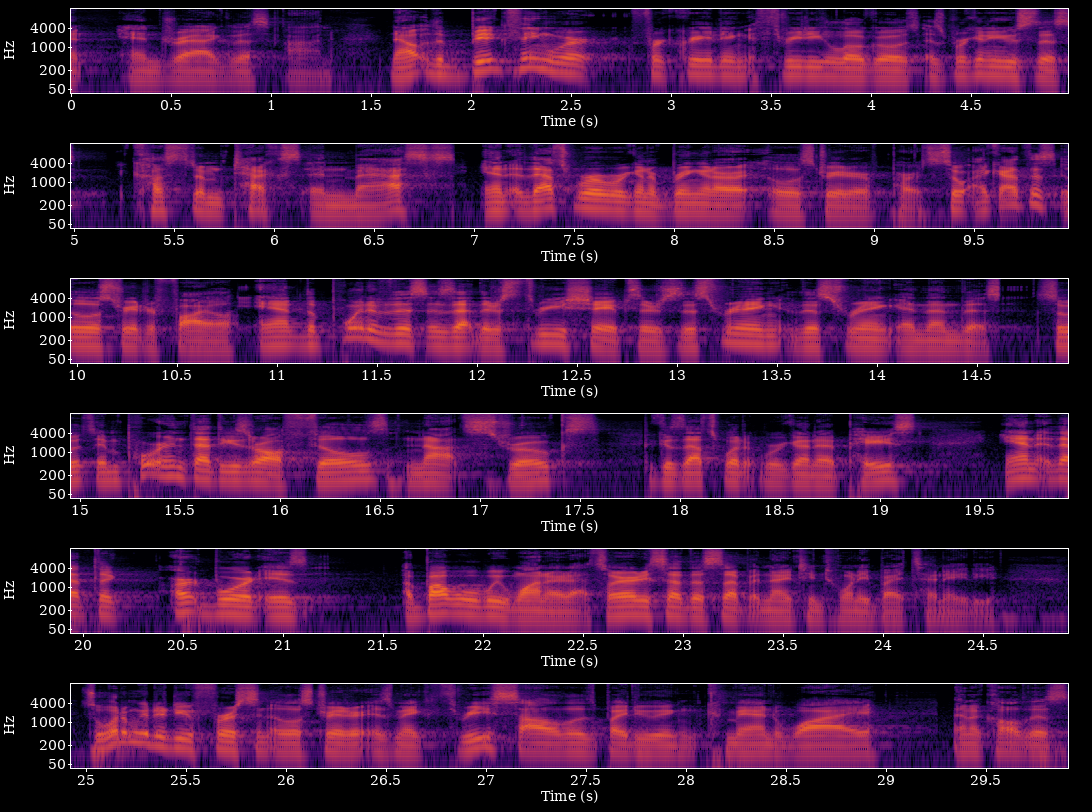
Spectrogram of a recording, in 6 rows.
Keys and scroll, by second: 0.0-0.5 typing, 9.4 super+Tab, 20.6 super+n, 24.1 Escape, 25.2 super+Tab, 28.3 super+y, 29.6-29.9 typing.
